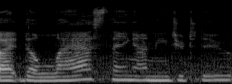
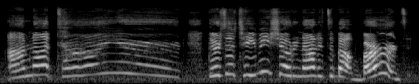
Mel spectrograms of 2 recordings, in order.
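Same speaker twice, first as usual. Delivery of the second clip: whiny crying; 10 semitones higher, 7 dB louder than usual. Acted. Pigeon pleading quote.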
